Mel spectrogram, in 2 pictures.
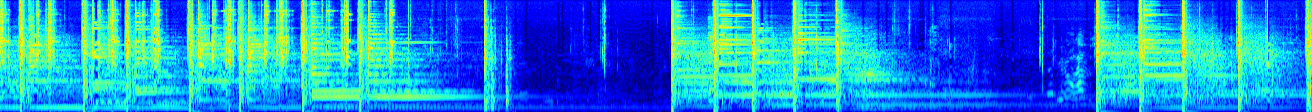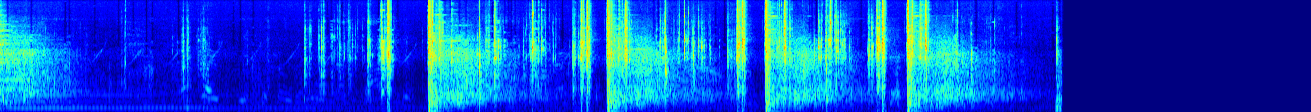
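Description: Strings of gunshots at steel plate targets, first from a rifle and then from a single-action revolver, each hit leaving the steel plates ringing for a few seconds. The shots come in quick runs, with pauses between runs, and the last string, near the end, rings less.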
